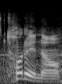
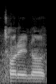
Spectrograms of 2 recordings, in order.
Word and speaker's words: Trueno: So, 1986, it says Trueno, which is the Japanese pronunciation. I just call him Trueno because I think saying Trueno takes too much effort.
